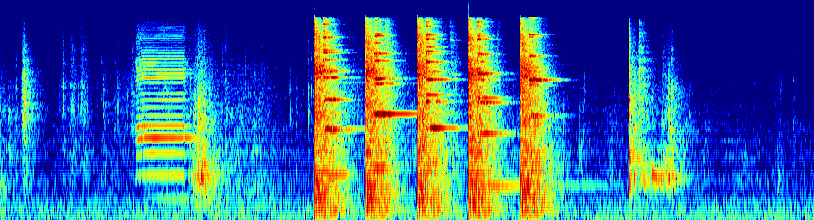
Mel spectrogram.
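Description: A shot timer gives one start beep, and about a second later an airsoft pistol fires five quick shots about half a second apart, then a sixth about a second after. Several of the shots leave a short ringing tone behind them.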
